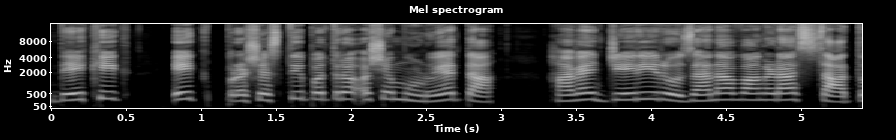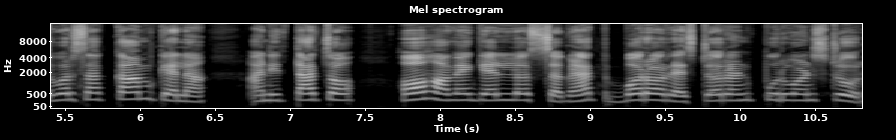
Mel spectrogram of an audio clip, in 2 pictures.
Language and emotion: Goan Konkani, neutral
